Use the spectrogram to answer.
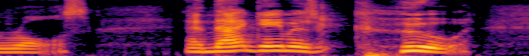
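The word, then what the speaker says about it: Coup: and that game is cool this game is not pronounced Coop as I thought it was it's cool and what it is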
